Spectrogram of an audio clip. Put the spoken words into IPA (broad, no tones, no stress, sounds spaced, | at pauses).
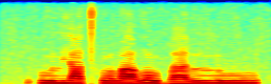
ʔ u l j a t̪ʰ u lˠ a lˠ u b a lː u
